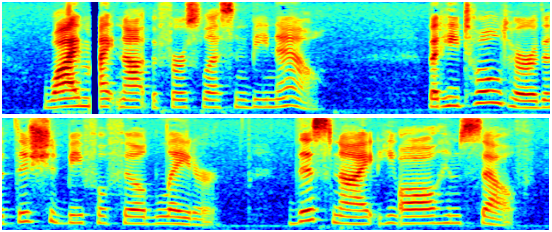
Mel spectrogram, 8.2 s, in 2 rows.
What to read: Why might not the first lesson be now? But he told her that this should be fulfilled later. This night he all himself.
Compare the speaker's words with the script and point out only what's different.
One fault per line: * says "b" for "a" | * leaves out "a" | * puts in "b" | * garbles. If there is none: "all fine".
all fine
